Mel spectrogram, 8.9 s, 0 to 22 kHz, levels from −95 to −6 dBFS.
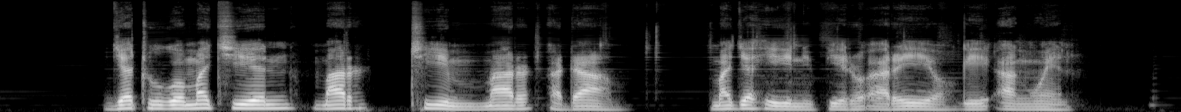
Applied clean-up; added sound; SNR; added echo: neural mask model DeepFilterNet 3.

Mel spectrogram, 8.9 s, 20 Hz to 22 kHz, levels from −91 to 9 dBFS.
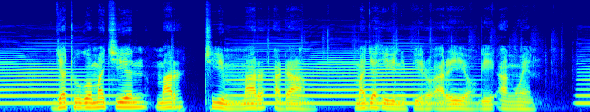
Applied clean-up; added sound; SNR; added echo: none; Wind instrument, woodwind instrument; 8 dB; none.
